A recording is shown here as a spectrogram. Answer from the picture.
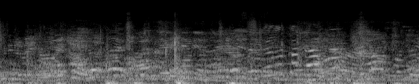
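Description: Chatter of several people talking at once, voices overlapping with no one voice standing out.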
